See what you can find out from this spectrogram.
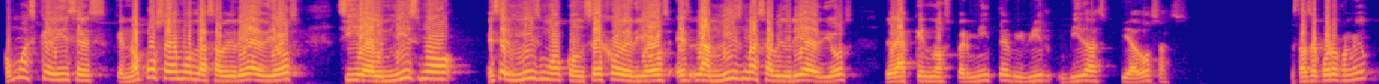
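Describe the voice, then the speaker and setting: A man with a notably high voice delivers a sermon. He teaches as he goes, putting questions to the congregation and repeating key phrases for emphasis. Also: moderate pace, mellow. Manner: didactic, explanatory, rhetorical questions. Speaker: preacher. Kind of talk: sermon, addressing the congregation directly.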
